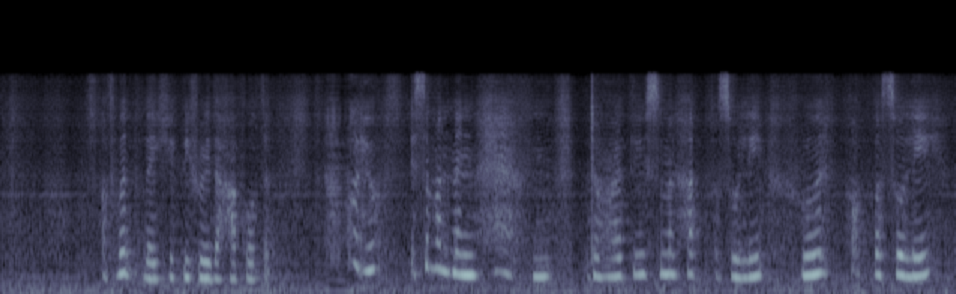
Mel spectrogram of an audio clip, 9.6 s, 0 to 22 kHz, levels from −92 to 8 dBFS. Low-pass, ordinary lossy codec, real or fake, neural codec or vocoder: none; none; fake; codec, 16 kHz, 0.2 kbps, FocalCodec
